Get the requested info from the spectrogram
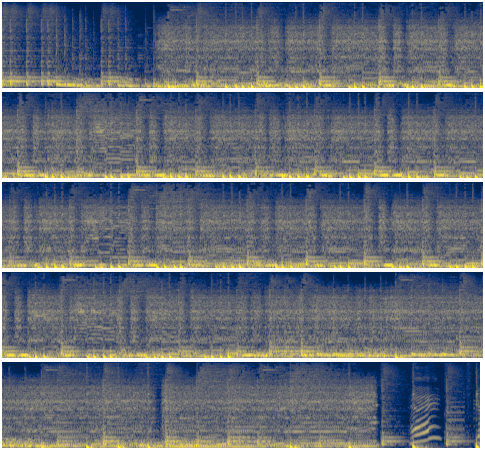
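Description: Instrumental break of a rock song: guitar over a full drum kit with bass drum and snare, played as a steady beat. It thins out about a second before the end.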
